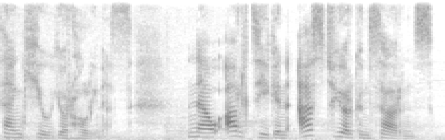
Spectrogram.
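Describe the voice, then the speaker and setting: An actress playing an excitable woman leader who speaks brightly and eagerly in a game cutscene. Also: mid-range voice, measured pace, noisy background, close to an everyday voice. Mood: excited.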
